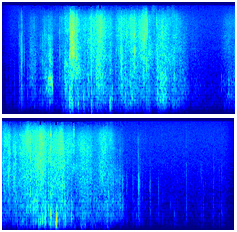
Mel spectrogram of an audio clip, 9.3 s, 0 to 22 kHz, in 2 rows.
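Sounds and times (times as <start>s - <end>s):
clothes rustling: 0.3s - 3.8s, 4.4s - 7.4s.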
